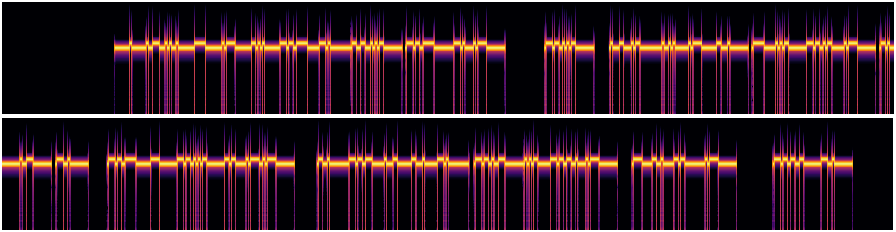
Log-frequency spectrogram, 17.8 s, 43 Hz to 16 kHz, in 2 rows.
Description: TTY/TDD text telephone tones (45.45 baud Baudot), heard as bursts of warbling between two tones, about 400 Hz shift, 1600 Hz centre. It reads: AFTER THIS THE SUBJECTS BEGAN TO SLEEP MUCH AS PEOPLE IN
